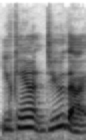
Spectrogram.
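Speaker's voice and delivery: voice breaking, high, panicked, cracked cry. Winston cries out to O'Brien on first seeing the cage, high, cracked voice. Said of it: "in a high, cracked voice".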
